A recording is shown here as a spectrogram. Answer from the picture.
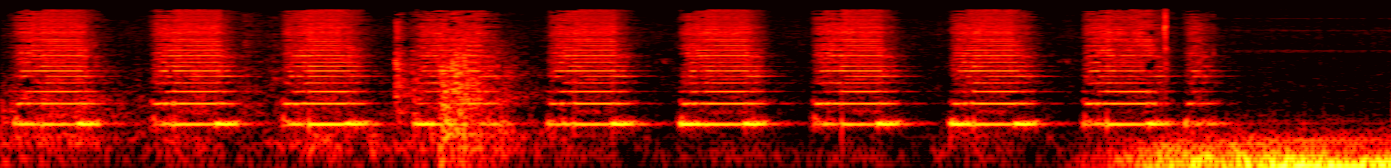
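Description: Car horn sounding in repeated even blasts, roughly one a second, that stop about nine seconds in. A deep rumble swells up near the end.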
